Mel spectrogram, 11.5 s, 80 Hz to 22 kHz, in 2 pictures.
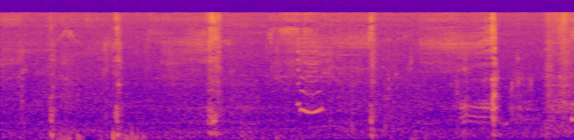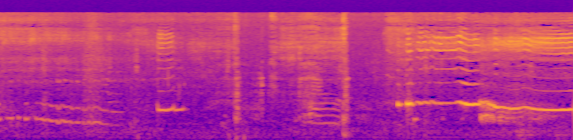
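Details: Female 10-month-old Staffordshire Bull Terrier sooking while tied up, which she hates: short scattered whimpers and sliding whines, thin and nasal, building to a longer, louder falling whine near the end, with clicks and rustles between.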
